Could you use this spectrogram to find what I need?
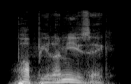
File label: radio male voice says popular music processed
